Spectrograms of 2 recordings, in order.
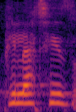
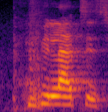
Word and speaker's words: Pilates: Some of us will appear how to pronounce it. Pilates. You said Pilates. it's not pirates, not Pilates. Okay. It's, Pilates.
